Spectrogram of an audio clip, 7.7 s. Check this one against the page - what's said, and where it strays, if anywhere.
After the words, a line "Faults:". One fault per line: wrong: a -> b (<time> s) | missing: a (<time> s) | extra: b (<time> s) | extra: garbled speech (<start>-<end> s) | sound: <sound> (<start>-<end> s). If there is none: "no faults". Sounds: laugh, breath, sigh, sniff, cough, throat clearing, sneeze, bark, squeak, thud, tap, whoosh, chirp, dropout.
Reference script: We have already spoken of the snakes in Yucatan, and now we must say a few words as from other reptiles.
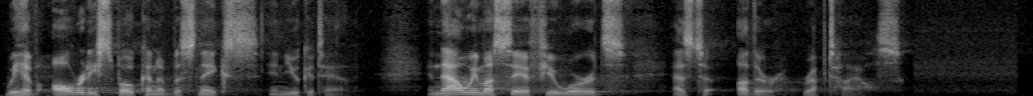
We have already spoken of the snakes in Yucatan, and now we must say a few words as to other reptiles.
Faults:
wrong: from -> to (5.2 s)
